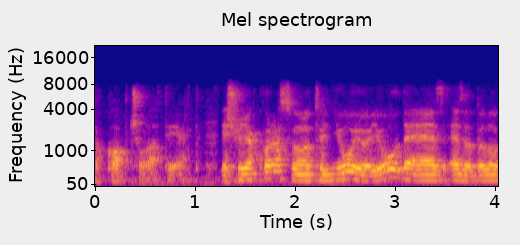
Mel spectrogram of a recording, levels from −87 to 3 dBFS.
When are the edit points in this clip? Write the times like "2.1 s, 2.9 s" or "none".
1.2 s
